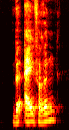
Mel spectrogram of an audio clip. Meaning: 1. to endeavor, to devote oneself to something or put great effort into something, to strive 2. to strive for
- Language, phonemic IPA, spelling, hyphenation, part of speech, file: Dutch, /bəˈɛi̯vərə(n)/, beijveren, be‧ij‧ve‧ren, verb, Nl-beijveren.ogg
